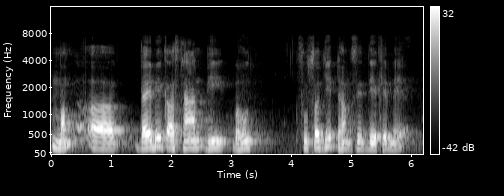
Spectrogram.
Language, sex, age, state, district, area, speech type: Maithili, male, 60+, Bihar, Sitamarhi, rural, spontaneous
